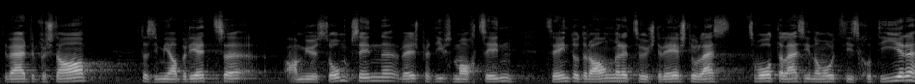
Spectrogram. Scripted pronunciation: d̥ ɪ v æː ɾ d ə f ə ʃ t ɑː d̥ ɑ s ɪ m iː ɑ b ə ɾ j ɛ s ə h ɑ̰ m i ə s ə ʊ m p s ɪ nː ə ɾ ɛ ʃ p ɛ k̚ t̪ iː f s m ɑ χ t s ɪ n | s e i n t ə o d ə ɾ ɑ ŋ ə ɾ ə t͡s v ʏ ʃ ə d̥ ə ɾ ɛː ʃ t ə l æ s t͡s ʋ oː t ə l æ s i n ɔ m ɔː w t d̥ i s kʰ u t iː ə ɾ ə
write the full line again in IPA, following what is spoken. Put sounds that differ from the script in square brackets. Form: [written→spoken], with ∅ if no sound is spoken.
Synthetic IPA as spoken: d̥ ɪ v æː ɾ d ə f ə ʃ t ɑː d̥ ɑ s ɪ m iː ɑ b ə ɾ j ɛ [s→t͡s] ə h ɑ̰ m [i→y] ə s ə ʊ m p s ɪ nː ə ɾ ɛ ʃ p ɛ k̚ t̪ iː f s m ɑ χ t s ɪ n | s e [i→ɪ] n t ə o d ə ɾ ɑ ŋ ə ɾ ə t͡s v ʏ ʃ ə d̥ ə ɾ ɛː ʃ t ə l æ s t͡s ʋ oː t ə l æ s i n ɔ m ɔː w [t→t͡s] d̥ i s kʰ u t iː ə ɾ ə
